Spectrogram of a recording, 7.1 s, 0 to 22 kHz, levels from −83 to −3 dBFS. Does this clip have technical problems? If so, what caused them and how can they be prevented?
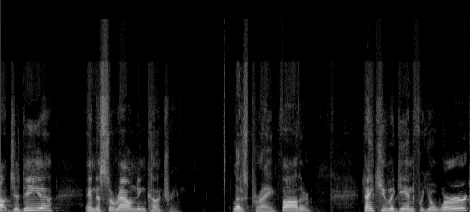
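No, nothing here needs fixing: the Opus voice compression, running in hybrid mode at 20 kbps, is working as intended, so there is nothing to prevent.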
